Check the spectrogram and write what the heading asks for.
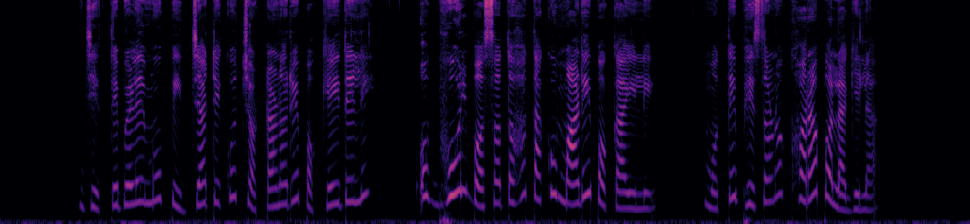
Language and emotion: Odia, sad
